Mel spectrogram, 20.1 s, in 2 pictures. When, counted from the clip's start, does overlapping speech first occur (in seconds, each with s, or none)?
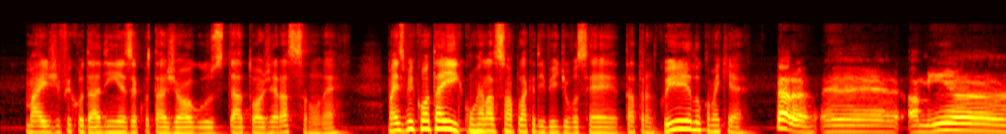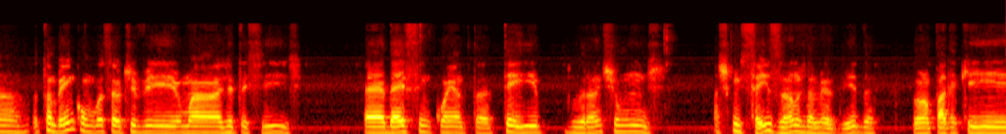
none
